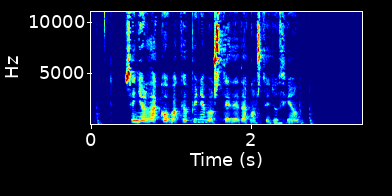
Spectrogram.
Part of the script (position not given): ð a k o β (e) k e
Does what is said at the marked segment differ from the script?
yes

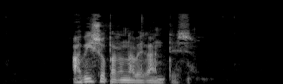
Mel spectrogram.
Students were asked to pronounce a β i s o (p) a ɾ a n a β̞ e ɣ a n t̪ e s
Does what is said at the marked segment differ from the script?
no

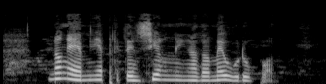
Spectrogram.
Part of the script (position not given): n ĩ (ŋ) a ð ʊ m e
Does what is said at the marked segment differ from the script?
no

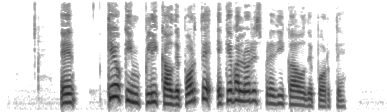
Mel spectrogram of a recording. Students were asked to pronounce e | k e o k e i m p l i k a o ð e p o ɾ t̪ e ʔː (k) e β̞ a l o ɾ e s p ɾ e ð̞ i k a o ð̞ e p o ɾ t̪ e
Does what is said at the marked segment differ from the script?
no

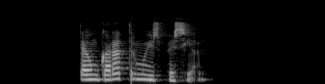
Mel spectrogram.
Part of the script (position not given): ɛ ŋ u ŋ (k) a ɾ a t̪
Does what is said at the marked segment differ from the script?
no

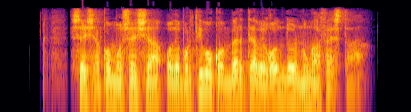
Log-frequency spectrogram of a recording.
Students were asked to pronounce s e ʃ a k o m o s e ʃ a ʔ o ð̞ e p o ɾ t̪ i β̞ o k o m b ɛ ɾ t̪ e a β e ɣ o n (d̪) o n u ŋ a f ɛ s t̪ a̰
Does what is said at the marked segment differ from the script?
no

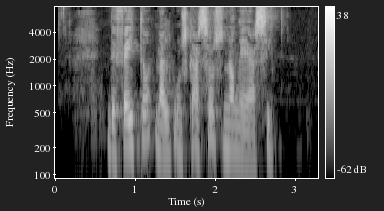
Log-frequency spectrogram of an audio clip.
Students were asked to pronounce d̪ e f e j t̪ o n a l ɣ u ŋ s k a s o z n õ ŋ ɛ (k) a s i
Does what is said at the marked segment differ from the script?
yes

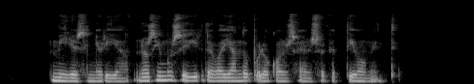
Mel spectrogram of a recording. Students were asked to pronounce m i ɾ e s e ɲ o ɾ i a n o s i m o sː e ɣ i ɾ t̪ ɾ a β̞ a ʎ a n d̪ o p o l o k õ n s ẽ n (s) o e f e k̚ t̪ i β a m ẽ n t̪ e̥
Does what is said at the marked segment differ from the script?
no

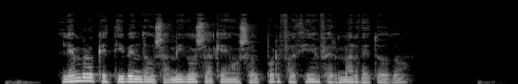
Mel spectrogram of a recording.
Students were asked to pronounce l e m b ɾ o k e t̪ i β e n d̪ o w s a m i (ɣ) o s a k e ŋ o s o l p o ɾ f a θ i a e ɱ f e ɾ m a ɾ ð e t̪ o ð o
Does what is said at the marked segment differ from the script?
no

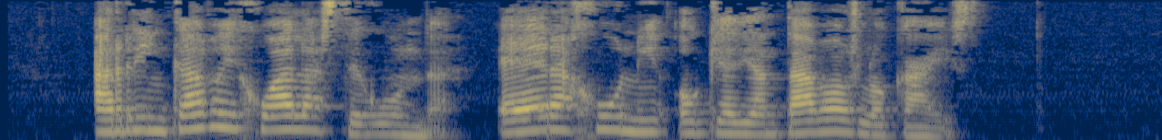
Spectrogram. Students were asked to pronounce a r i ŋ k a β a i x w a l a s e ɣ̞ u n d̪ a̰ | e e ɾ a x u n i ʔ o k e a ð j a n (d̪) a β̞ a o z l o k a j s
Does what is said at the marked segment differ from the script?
yes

